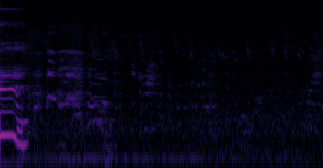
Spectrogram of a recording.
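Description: A woman's drawn-out 'kha' ending a spoken greeting, falling in pitch and stopping about half a second in. Then faint bird calls follow, the first a longer call of about a second and a half.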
